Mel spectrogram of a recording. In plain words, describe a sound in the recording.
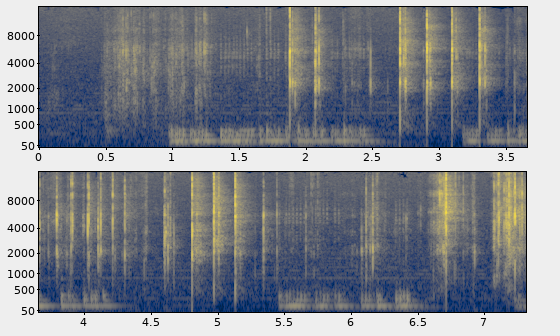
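Foil wrapping crinkles as it is peeled off.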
